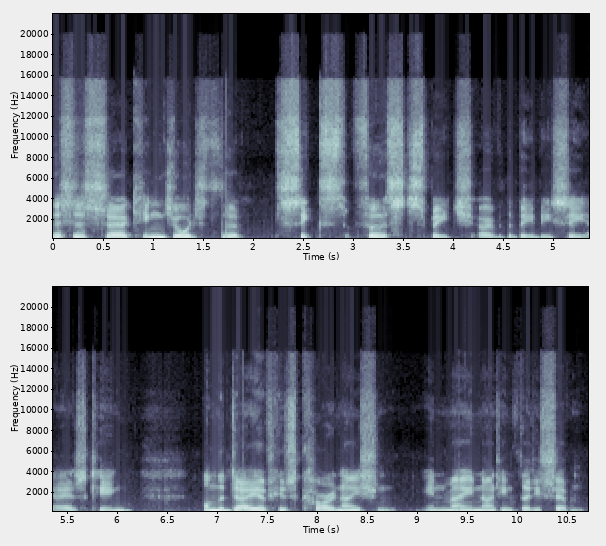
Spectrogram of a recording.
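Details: Adult man; normal speech.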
